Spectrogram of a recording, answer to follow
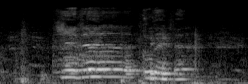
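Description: A young child's voice singing a drawn-out note for about a second, then dropping to a lower note near the end.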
